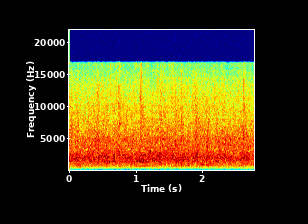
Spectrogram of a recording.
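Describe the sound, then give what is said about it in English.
An opera house audience cheers and applauds the soprano who sang Desdemona. The clapping is dense and unbroken, a loud, uniform roar that holds at one level with no pauses for the whole clip. “An enormous cheer for Maria Agresta, tonight's Desdemona.”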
